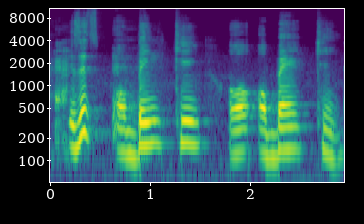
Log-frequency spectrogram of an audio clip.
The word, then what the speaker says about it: Obeng King: The name Obeng King, I don't know if I pronounce it well. Is it Obeng King or Obeng King?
